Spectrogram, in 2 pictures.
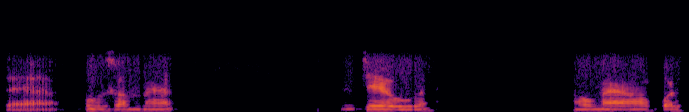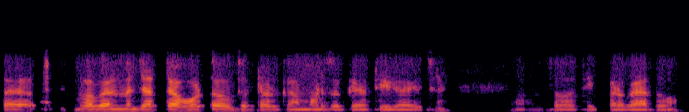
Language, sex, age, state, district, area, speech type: Maithili, male, 18-30, Bihar, Araria, rural, conversation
